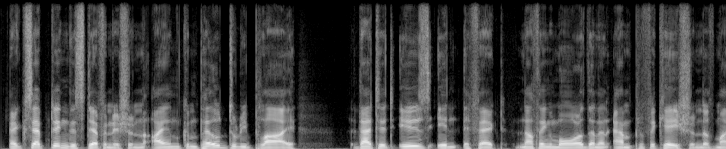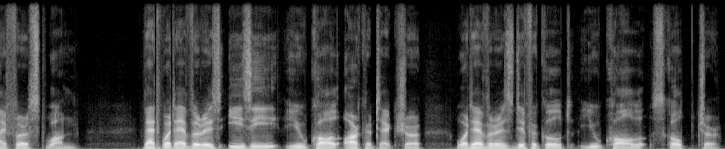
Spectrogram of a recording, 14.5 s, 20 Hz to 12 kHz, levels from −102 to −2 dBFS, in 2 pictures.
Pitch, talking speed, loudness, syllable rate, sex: 105 Hz, 140 wpm, -19 LUFS, 5.1 syllables/s, male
